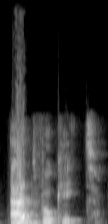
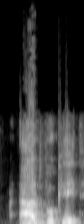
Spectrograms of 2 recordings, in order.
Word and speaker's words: advocate: الناون بتتنطق advocate والverb بتتنطق advocate.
